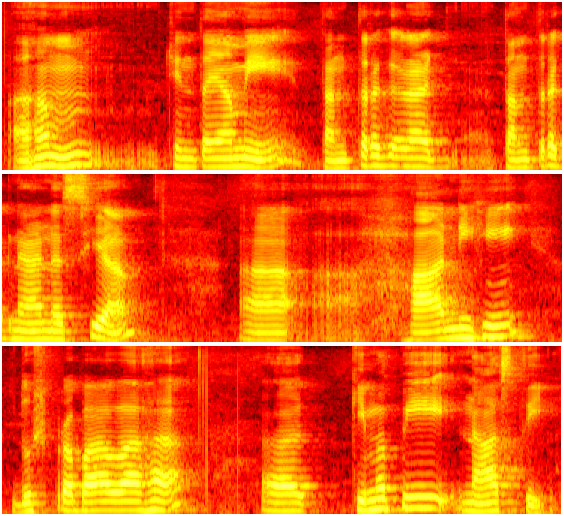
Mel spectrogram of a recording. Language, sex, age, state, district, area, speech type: Sanskrit, male, 45-60, Telangana, Ranga Reddy, urban, spontaneous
